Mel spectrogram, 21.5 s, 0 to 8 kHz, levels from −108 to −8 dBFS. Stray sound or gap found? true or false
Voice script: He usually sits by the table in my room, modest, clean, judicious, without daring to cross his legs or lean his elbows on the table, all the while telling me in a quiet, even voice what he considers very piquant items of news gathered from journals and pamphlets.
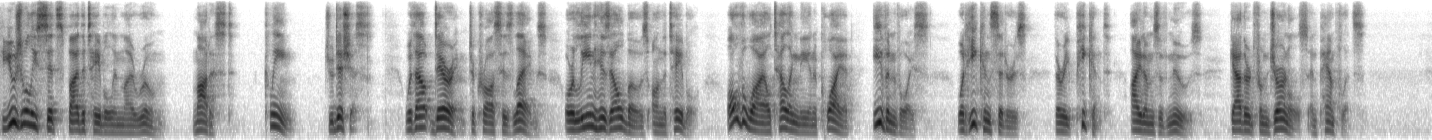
false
